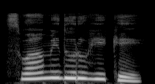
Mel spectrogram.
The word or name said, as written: ಸ್ವಾಮಿದುರುಹಿಕೆ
